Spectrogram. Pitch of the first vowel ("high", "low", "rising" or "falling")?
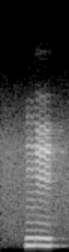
high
